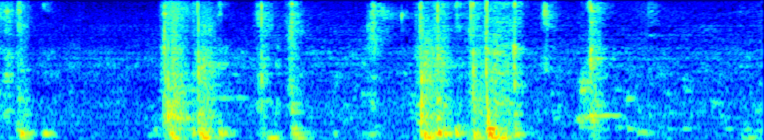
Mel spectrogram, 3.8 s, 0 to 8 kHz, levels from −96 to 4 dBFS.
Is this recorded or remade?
remade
